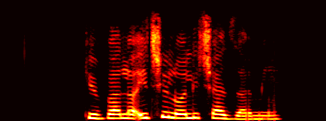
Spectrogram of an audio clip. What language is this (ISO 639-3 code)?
dav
